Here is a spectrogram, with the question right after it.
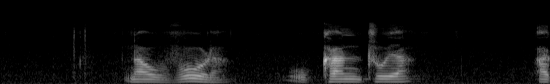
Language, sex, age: Venda, male, 37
